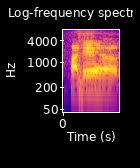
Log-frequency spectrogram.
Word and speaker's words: padel: Oh padel bacanya. Iya. Bacanya Pak Del. Oh iya iya iya. Sama kayak apa? Mirip nama tetangga gua. Iya iya Pad Pak Del. Dia dari Spanyol.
